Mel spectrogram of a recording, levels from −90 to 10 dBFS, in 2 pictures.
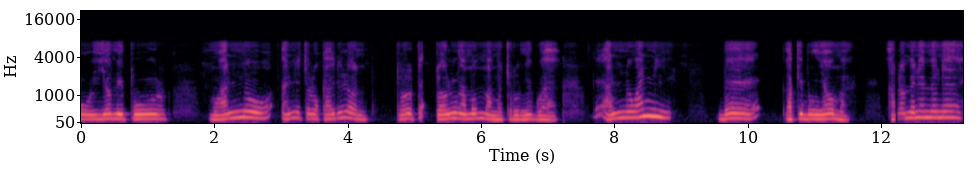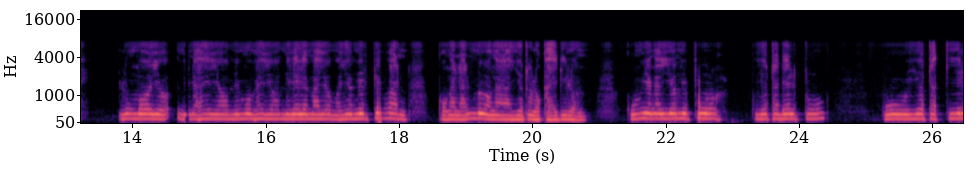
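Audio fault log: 12.22 to 12.37 s and 14.79 to 14.87 s, lost AMR speech frames. Radio errors corrupted about 40 ms of coded speech each time, which fits two 20 ms frames. The decoder reused its last good pitch and vocal tract settings at falling gain. The speech briefly smears and dips, then recovers.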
